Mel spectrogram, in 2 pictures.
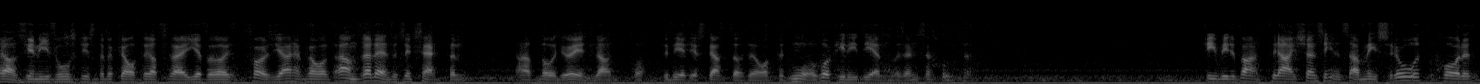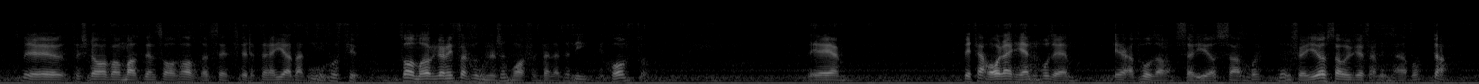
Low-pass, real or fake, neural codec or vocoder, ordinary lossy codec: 7.2 kHz; fake; codec, 16 kHz, 0.5 kbps, FunCodec, trained on LibriTTS, 25 frames a second; MP3, 48 kbps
